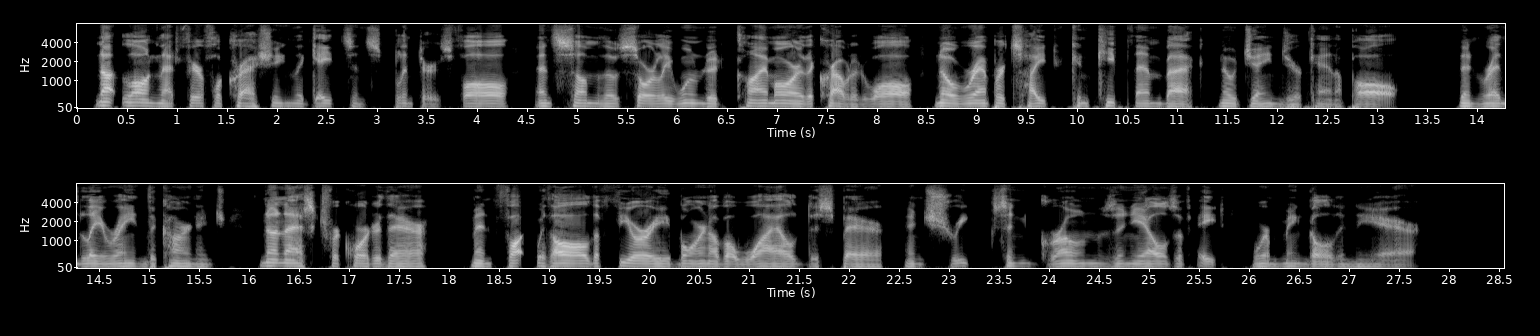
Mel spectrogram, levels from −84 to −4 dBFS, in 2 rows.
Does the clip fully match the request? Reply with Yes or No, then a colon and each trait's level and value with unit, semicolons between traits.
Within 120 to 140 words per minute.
Yes: slow, 135 wpm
